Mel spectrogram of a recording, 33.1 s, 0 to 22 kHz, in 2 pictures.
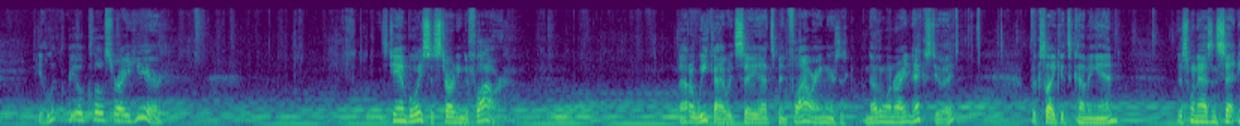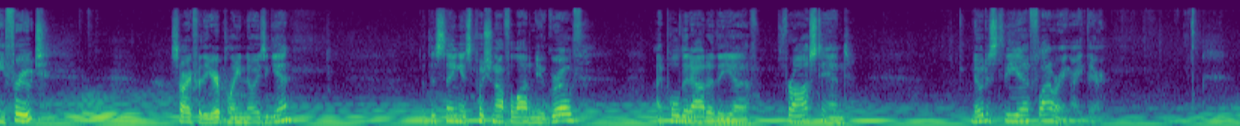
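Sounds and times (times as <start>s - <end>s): propeller airplane drone: 0.0s - 33.0s.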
